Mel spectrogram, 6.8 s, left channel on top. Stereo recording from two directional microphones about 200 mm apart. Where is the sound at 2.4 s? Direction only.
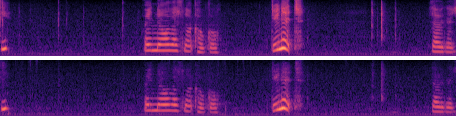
55° left (ahead or behind).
